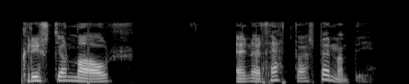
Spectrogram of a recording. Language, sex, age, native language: Icelandic, male, 60-69, Icelandic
